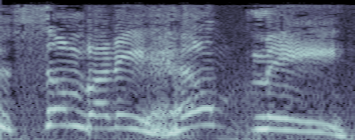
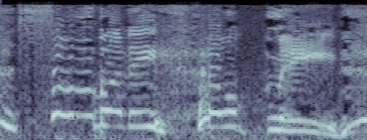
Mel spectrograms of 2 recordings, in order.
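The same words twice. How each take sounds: First: High, sobbing repeated call for help; cry for help. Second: High, sobbing shout for help; cry for help. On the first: Terrified boy calling again for rescue, sobbing. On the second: Terrified boy shouting for help as he runs, sobbing. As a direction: scream for help while fleeing. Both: A narrator's reading.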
